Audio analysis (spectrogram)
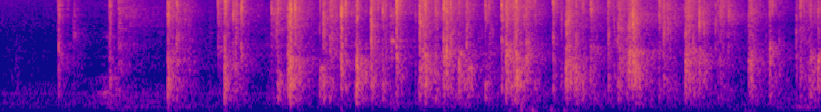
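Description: Sparse, uneven clapping from a small audience at a medical marijuana clinic talk, a handful of people striking hands in separate bursts that thicken briefly and then thin out, moderately close in a quiet room.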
